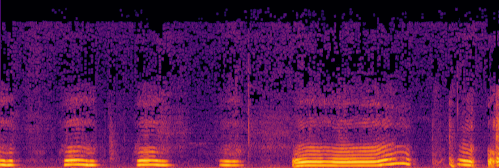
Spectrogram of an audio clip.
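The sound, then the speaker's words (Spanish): Baby babbling in a few short, bright voiced syllables, followed by one long, drawn-out vocal sound and a few quicker babbles. The voice is high-pitched and sits alone over quiet background. “La risa de un bebé. Sus primeros balbuceos. Su reacción cuando se agita el sonajero.”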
